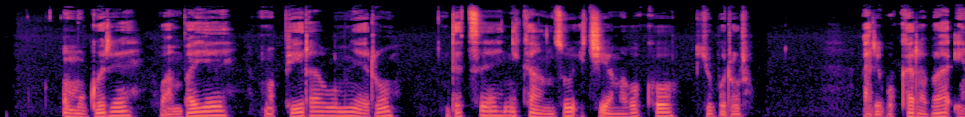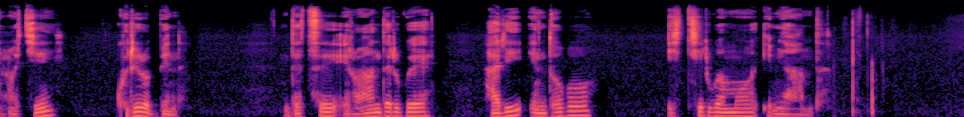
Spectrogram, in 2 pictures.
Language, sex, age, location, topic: Kinyarwanda, male, 18-24, Huye, health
